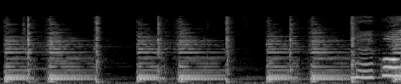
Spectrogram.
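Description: Rhythmic strummed chords on a small plucked string instrument. A woman's high, wavering singing voice comes in near the end.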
